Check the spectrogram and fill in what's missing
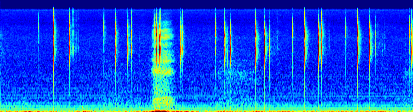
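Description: Long acrylic nails tap and click on the clear lenses and frame of a small, hollow, blue plastic pair of swim goggles held in the hand. About twenty sharp, bright, dry clicks come at an irregular pace with almost no ring. A quick rattling flurry of taps comes just past three seconds.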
